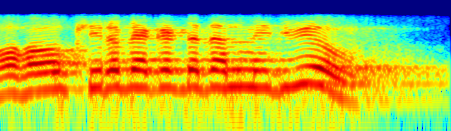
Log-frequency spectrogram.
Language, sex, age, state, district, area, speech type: Odia, male, 30-45, Odisha, Nayagarh, rural, conversation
